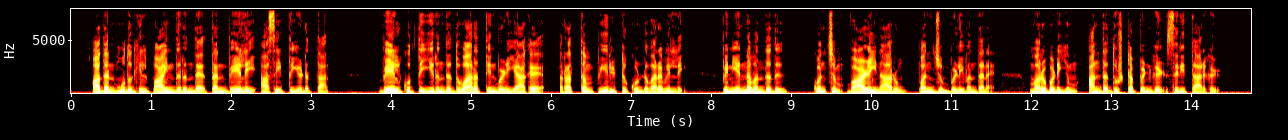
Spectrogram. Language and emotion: Tamil, neutral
